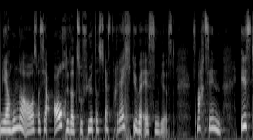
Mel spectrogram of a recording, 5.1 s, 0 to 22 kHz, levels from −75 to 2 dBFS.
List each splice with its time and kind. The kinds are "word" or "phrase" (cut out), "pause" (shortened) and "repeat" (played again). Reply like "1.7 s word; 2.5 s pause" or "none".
1.3 s word; 2.1 s word; 4.1 s word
